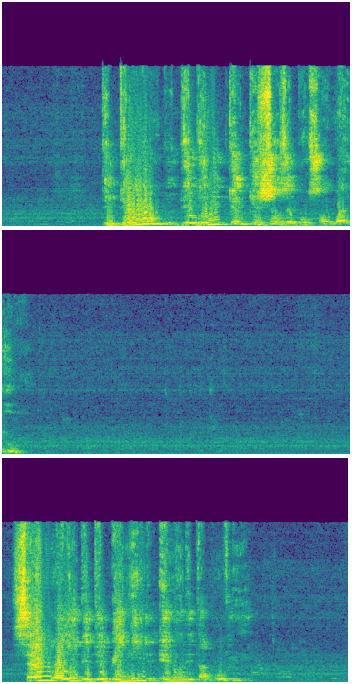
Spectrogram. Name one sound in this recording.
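A man shouts with animation through a headset microphone.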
